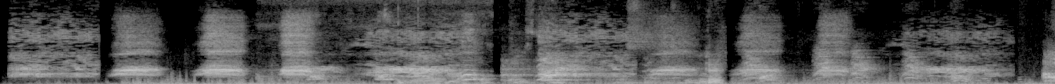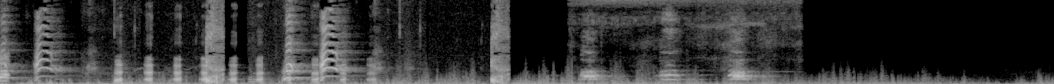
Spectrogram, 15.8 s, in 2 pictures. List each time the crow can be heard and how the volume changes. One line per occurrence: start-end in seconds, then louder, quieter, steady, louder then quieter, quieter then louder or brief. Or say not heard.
0.1-8.0 quieter.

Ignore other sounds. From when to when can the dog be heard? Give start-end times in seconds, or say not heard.
1.9-13.7.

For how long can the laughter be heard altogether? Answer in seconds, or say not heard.
5 s.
